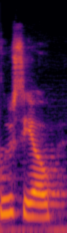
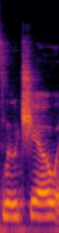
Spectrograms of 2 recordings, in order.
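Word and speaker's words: Lúcio: was like uh yeah I think his name is actually pronounced Lucio and they're like uh no dumbass his name is Lucho it's Brazilian and then it just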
